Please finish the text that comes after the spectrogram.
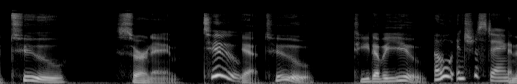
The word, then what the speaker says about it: Twu: dive into the two surname two yeah two t w oh interesting and it's pronounced two two okay I've definitely heard of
